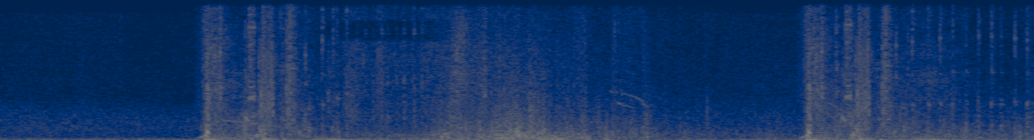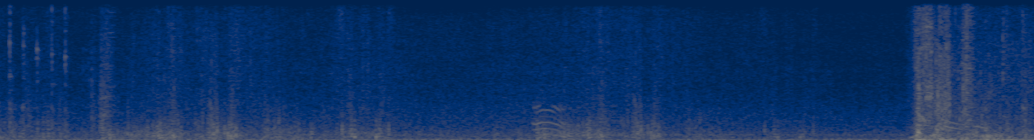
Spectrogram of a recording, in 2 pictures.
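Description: A parachute snaps open and flaps in the wind.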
